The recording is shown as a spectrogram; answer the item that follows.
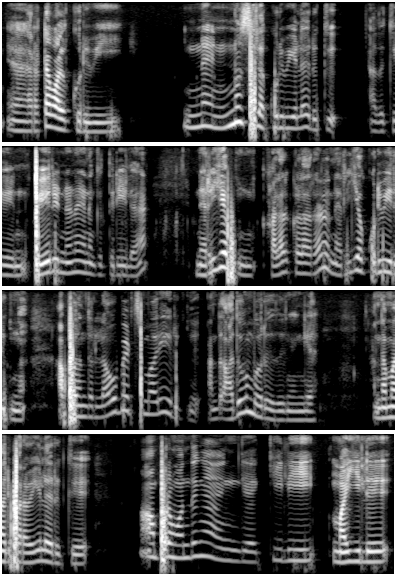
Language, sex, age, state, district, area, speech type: Tamil, female, 30-45, Tamil Nadu, Coimbatore, urban, spontaneous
